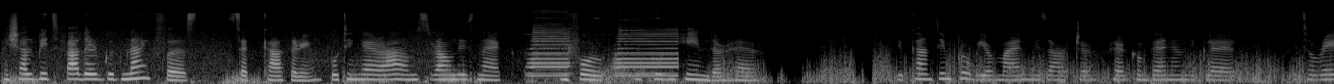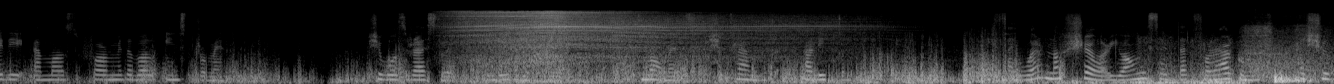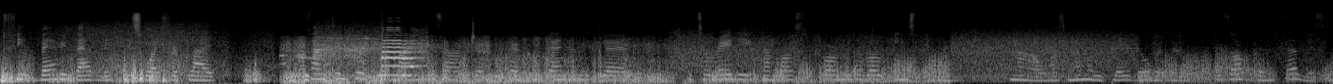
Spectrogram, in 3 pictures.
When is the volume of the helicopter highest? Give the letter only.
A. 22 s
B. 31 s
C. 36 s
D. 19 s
D.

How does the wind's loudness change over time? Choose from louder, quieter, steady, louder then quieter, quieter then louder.
louder then quieter.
